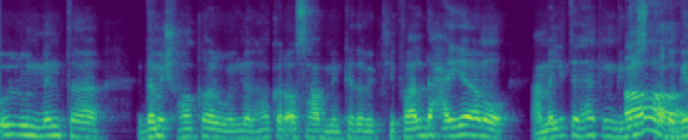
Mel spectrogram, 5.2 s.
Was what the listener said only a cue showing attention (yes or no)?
no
